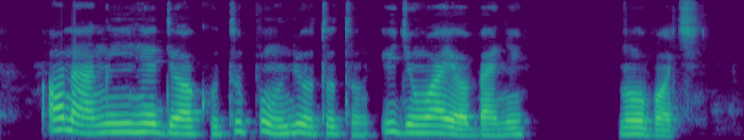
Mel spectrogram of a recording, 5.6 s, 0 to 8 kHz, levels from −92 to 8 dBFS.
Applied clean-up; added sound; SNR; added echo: none; none; none; none.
